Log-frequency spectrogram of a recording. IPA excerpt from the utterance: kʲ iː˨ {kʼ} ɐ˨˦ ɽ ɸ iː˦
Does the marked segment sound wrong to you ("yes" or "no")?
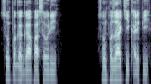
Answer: no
